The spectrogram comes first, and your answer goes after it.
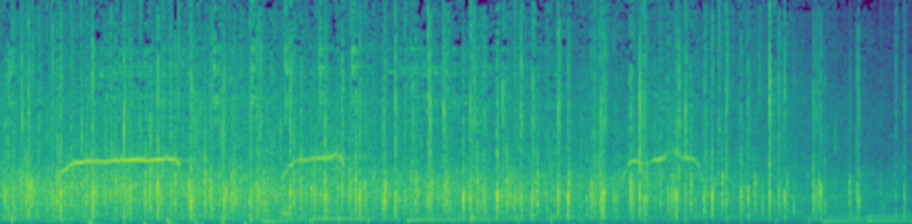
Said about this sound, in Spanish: Eu já peço aqui uma grande salva de palmas para este grande senhor e este grande contributo para a música portuguesa.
